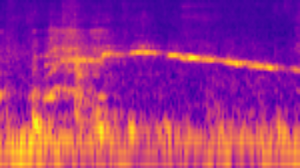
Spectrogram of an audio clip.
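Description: A person whistles one long, casual note that slides gently upward and then drifts slowly back down, moderately loud, with a brief muffled noise near the start.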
